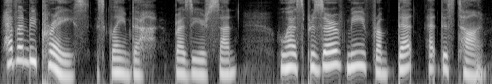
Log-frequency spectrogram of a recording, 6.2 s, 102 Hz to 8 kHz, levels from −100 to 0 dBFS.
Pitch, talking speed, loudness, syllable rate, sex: 215 Hz, 155 wpm, -19 LUFS, 4.8 syllables/s, female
